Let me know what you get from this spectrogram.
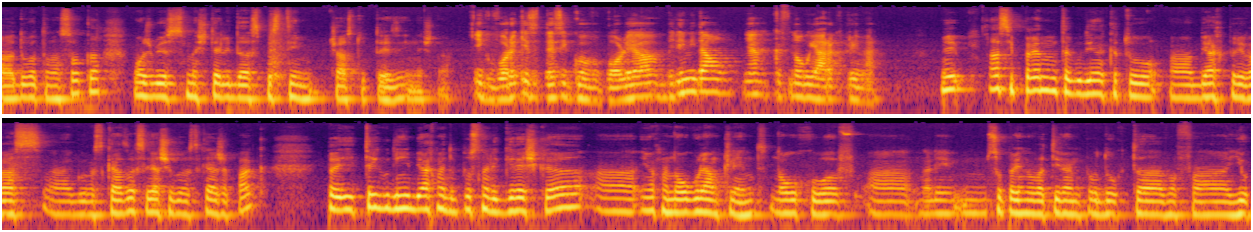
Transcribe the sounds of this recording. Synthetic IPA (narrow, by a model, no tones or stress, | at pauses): d̪ubət̪ənɐsɔkəmɔʒɛbismɛʃt̪ɛlid̪ɐspɛst̪imt͡ʃast̪ot̪ːɛzinɛ̰ʃt̪aiɡovɔɾɛt̪izɐt̪ɛziɡlˠɐvobɔliəbilimid̪avəmnʲakəkəfmnɔɡʊjaɾəkpɾimɛ̰ɾ | miasipɾɛd̪nət̪əɡod̪inəkɐt̪ɔbjaxpɾivasɡoɾɐskazvəxsɛɡaʃɛɡoɾɐskaʒəpak | pɾɛd̪it̪ɾiɡod̪inibjaxmɛd̪opusnəliɡɾɛʃkə | iməxmɛnɔɡʊɡolʲamklʲiɛnt̪mnɔɡʊxubəf | ənɐlisupɛɾinovɐt̪ivɛnpɾod̪ukt̪əvɐfəju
